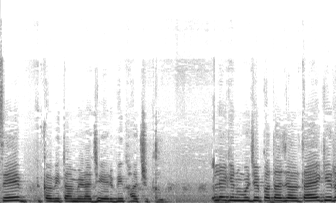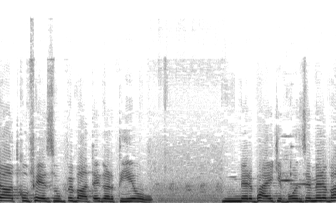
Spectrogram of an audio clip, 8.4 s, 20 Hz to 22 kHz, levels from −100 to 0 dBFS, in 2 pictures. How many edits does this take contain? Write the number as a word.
one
